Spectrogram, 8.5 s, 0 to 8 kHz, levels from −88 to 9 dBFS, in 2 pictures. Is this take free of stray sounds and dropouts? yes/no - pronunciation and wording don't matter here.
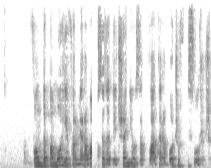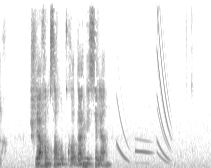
no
